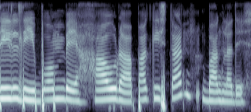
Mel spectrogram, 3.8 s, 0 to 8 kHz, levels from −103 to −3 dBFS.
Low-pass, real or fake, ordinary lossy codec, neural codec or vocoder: 7.2 kHz; real; none; none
